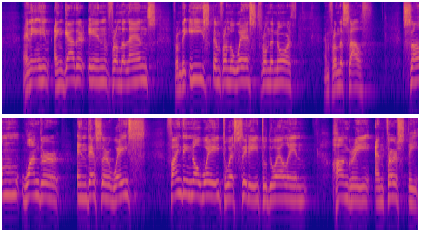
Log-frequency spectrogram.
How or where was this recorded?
large echoing room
